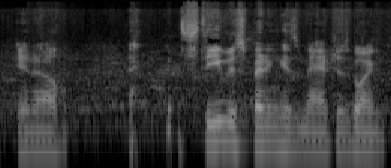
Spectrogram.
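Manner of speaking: ordinary talk, nothing marked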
